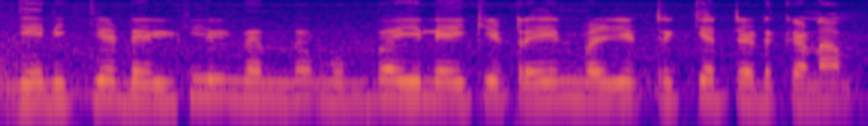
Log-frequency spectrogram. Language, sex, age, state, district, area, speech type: Malayalam, female, 60+, Kerala, Thiruvananthapuram, rural, read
